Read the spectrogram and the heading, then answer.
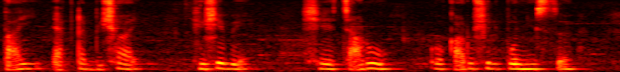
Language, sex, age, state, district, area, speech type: Bengali, female, 30-45, West Bengal, Uttar Dinajpur, urban, read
